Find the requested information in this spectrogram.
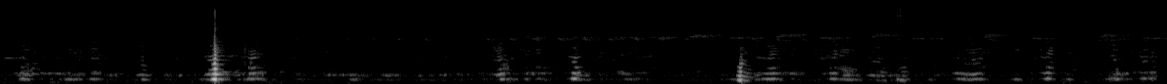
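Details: Honey bees from a newly split wild colony clustering on a cassava plant, drawn toward their queen held in a queen cage. Gentle layered humming, broken by sharp close buzzes and a few clicking knocks.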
